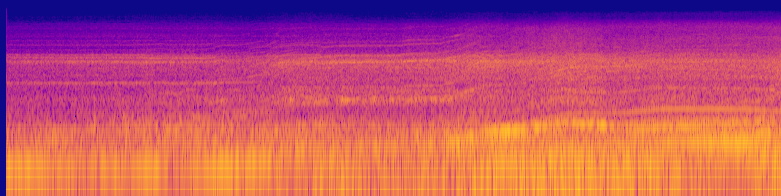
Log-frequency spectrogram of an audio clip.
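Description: FPV racing quadcopter's brushless motors spinning, a steady whine that rises in pitch about three and a half seconds in as the throttle comes up.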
